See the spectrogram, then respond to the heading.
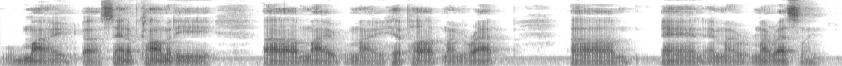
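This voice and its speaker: A man talks in a loose, rambling monologue, full of fillers and false starts. His voice sits very low because he is sick. Now and then he coughs between phrases. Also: monotone, takes it slowly, a little hiss or hum. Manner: rambling, many fillers and restarts. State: sick, deep voice. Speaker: wrestler and comedian. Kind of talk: casual monologue.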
